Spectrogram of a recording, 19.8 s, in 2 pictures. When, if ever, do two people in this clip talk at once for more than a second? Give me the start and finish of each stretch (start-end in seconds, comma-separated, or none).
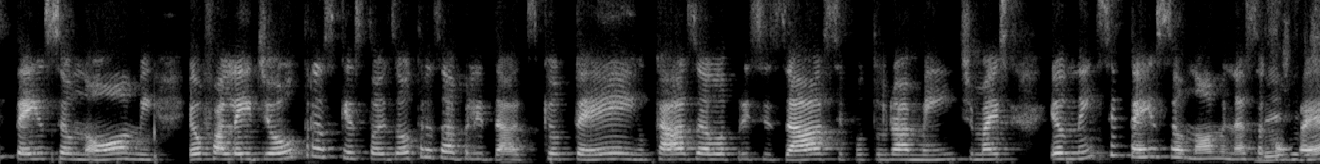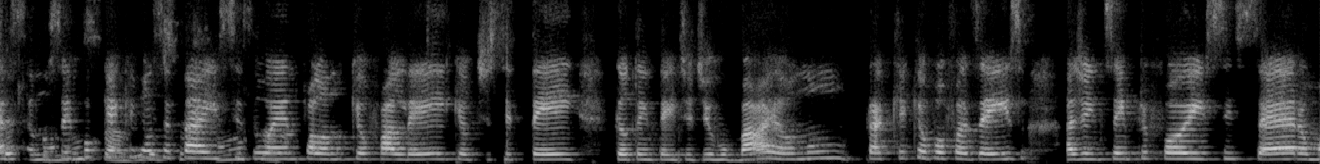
9.4-12.0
